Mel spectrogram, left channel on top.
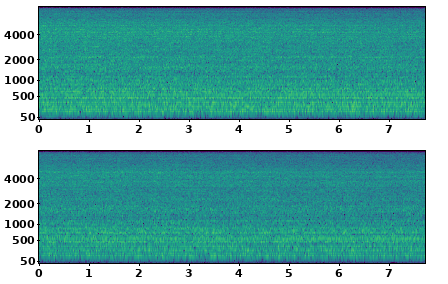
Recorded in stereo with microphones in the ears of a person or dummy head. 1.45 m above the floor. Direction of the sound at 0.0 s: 30° right (ahead or behind).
